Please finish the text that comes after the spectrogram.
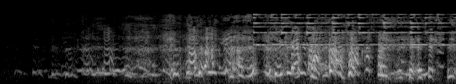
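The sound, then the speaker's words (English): A school bell at a school by a bay rings with a bright, sustained metallic tone, calling the children in from play, over a bustle of children's chatter and giggling, growing louder as the ringing sets in. “This is the bell on the school in the bay, ringing the children in from their play.”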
